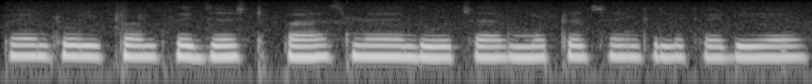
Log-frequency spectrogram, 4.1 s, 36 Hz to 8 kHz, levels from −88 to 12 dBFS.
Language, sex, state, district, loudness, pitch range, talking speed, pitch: Hindi, female, Rajasthan, Barmer, -14 LUFS, 205-215 Hz, 190 wpm, 210 Hz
